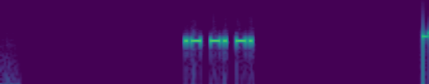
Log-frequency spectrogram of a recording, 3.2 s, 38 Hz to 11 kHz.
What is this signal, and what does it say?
Morse code, heard as a keyed tone, about 49 wpm, 700 Hz. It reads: ANN
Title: USA Common Names - Max 3 Letters - 50wpm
